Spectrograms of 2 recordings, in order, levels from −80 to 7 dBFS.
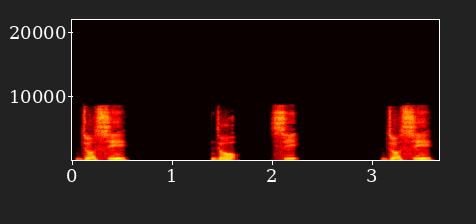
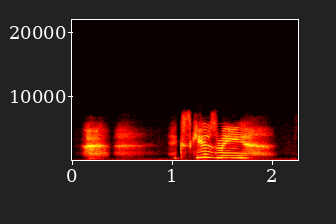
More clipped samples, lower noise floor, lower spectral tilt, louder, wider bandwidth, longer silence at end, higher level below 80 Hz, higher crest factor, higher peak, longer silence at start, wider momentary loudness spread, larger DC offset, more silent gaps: neither; first, under -90 dBFS vs -38 dBFS; first, -3.5 dB/octave vs 0 dB/octave; second, -20 LUFS vs -15 LUFS; first, 9 kHz vs 8 kHz; second, 0.05 s vs 0.25 s; about the same, -58 dBFS vs -60 dBFS; about the same, 18 dB vs 16 dB; about the same, -6 dBFS vs -4 dBFS; about the same, 0.05 s vs 0.1 s; second, 14 LU vs 19 LU; neither; first, 0.62-0.91 s, 0.97-1.31 s, 1.74-1.97 s, 2.31-3.05 s vs none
